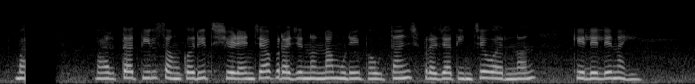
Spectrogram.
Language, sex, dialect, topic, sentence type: Marathi, female, Northern Konkan, agriculture, statement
